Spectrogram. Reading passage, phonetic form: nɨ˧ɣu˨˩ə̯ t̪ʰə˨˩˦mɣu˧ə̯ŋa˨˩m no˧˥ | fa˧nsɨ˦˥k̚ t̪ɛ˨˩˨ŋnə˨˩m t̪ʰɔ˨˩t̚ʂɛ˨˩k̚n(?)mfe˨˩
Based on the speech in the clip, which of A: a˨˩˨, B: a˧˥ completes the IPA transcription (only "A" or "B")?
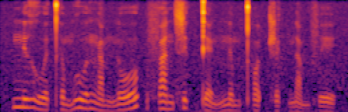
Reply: A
